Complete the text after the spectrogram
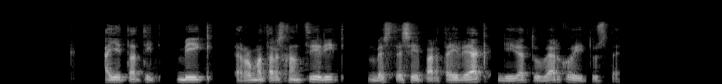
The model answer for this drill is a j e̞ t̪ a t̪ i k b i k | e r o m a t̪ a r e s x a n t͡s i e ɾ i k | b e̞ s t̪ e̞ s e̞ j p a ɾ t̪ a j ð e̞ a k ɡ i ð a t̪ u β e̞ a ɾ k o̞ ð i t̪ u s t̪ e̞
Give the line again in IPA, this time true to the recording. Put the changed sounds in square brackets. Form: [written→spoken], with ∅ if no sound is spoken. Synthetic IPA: a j e̞ t̪ a t̪ i k b i k | e r o m a t̪ a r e s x a n t͡s i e ɾ i k | b e̞ s t̪ e̞ s e̞ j p a ɾ t̪ a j ð e̞ a k ɡ i ð a t̪ u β e̞ a ɾ k o̞ ð i t̪ u s t̪ e̞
